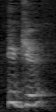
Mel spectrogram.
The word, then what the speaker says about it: Hygge: Pour le thème du mois, donc c'est le Hygge, voilà comment ça se prononce en danois.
